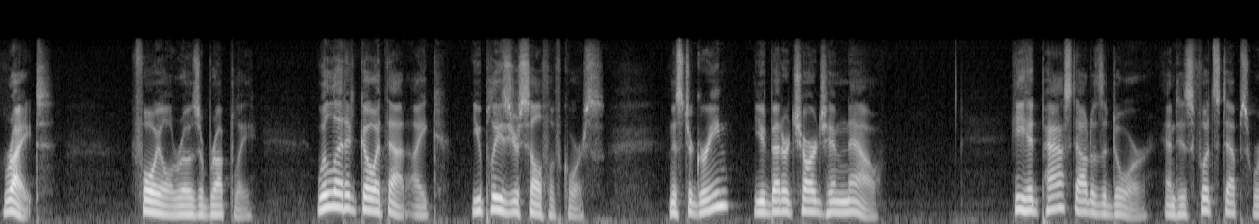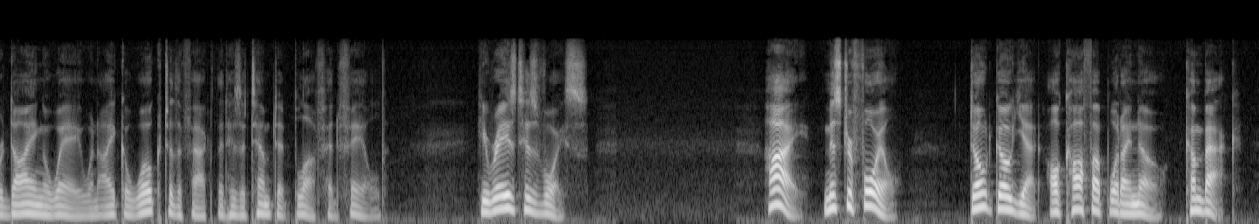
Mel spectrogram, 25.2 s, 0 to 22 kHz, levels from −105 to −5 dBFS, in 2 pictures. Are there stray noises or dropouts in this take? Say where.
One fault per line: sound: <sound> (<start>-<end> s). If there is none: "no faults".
no faults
